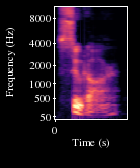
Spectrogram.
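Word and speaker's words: Surtr: Their symbol is the Norse fire god, Sutar, Sur TR, sitting on the sun and wielding a sword. Their colors include a denim sleeveless jacket with the sutar pronounced sudar patch on the back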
